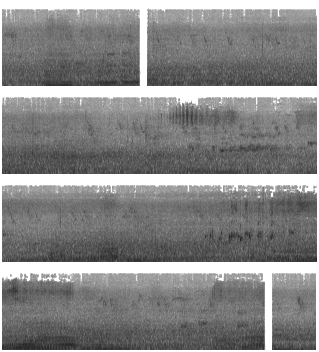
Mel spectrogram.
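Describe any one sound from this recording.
A sports car engine hums and revs as the car drives slowly past.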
